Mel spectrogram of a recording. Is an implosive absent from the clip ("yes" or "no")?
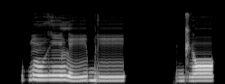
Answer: no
